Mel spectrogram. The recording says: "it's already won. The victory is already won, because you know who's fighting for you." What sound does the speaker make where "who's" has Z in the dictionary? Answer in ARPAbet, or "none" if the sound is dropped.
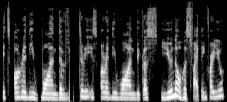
S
